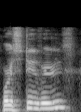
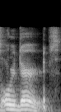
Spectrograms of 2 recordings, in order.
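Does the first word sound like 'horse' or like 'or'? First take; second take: horse; or. First: The first part is said like 'horse'. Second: The first part is said like 'or'. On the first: The speaker calls it wrong. "He's just saying it wrong" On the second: The speaker calls it right. "It's not. It's hors d'oeuvres"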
